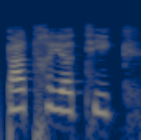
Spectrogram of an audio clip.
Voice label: "patriotique", French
